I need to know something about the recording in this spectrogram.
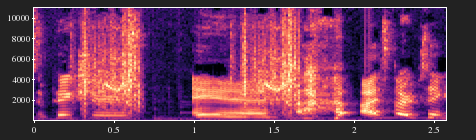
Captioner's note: camera clicking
